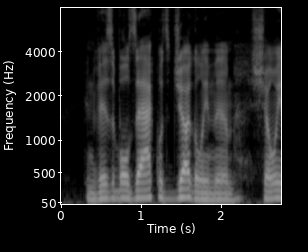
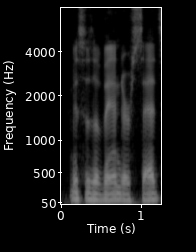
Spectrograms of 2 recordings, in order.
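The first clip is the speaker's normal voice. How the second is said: ordinary delivery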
